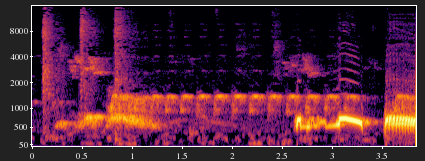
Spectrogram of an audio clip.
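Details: Spotted dove cooing, a lure recording to prompt lazy birds to call: after a soft, warbling low phrase comes a steady higher tone held across the clip, then loud, throaty coos near the end, one sharply rising and falling.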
